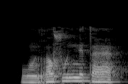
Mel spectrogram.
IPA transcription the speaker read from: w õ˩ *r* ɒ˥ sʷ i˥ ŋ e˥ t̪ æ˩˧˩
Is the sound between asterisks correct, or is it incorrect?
correct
